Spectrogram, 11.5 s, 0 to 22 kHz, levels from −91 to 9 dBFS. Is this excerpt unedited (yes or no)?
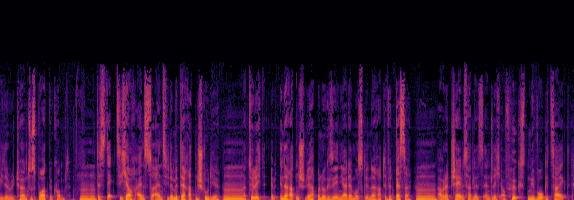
yes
